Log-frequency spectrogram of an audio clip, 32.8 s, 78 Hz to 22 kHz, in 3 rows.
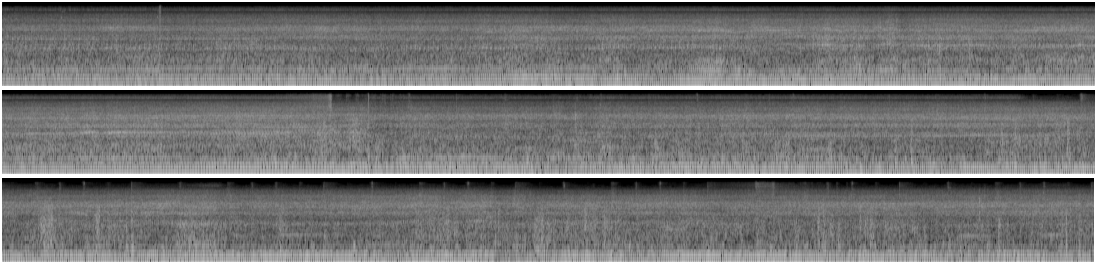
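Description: BMW R1200GS Rallye's boxer-twin engine running while riding a dirt track, with wind and tyre rumble on the bike-mounted microphone. The engine note changes about halfway through.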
